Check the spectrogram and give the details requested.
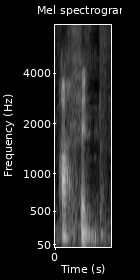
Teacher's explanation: They kind of leave out the strong T sound. Well other people say often.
